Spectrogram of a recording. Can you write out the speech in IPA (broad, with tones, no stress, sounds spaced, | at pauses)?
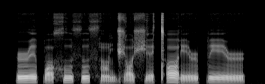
ɹ ɘ˥˨ p ɔ˨˦ x u˥˨ θ u˥ θ ɔ̃˩ d͡ʒ ɔ˨˦ ʃ ɘ˨˦ tʼ ɔ˥˨ ɾ ɪ˨˦ ɹ p ɪ˥˨ ɹ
